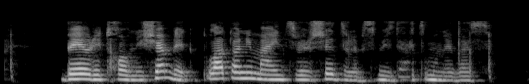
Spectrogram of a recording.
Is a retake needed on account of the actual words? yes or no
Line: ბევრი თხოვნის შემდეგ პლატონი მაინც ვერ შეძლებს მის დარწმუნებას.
no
